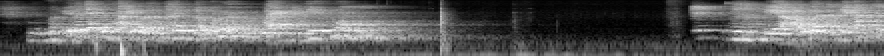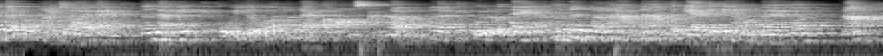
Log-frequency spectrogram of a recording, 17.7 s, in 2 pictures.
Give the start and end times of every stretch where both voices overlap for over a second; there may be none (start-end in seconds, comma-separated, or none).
none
